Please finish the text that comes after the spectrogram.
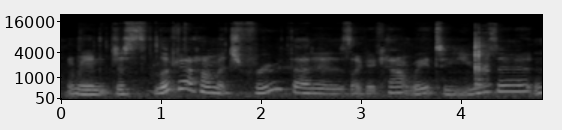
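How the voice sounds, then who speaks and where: A woman with a cold, her voice a little rough, gushing chattily through an unboxing at home and clearing her throat often. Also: medium pitch, very animated, unhurried, noisy background. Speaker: nail vlogger. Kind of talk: casual unboxing chat.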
